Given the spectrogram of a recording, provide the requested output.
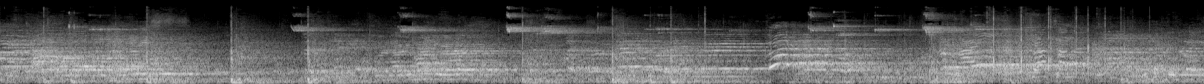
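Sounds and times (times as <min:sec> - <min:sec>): sneaker squeaks: 0:00.4 - 0:10.1
basketball bouncing on wooden floor: 0:02.3 - 0:03.3
people shouting: 0:07.1 - 0:08.5.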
